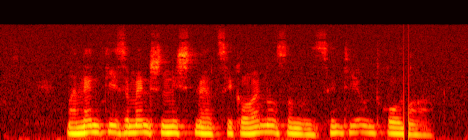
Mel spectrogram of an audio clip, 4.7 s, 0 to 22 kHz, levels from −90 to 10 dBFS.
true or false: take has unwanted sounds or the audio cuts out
true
